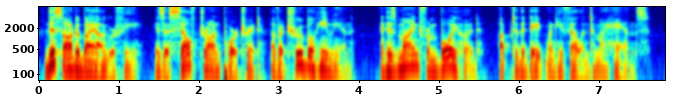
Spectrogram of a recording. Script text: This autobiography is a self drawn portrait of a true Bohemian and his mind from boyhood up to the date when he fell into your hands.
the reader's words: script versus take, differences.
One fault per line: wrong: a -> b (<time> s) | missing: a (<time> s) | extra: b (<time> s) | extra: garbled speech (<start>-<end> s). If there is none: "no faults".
wrong: your -> my (7.0 s)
